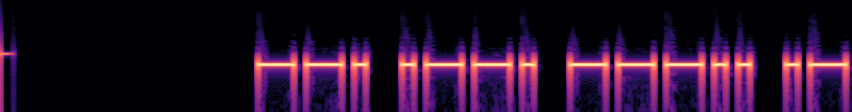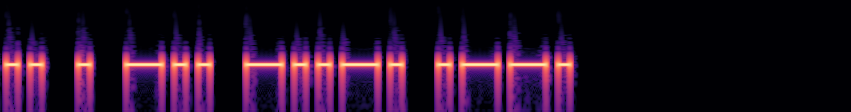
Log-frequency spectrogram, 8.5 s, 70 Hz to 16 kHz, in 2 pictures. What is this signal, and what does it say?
Morse code, heard as a keyed tone, about 20 wpm, 700 Hz. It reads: GP8LED/P
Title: Difficult Call Signs 20wpm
